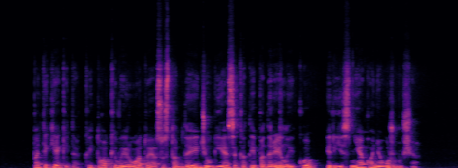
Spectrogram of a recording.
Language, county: Lithuanian, Vilnius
